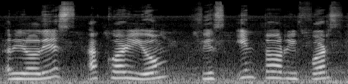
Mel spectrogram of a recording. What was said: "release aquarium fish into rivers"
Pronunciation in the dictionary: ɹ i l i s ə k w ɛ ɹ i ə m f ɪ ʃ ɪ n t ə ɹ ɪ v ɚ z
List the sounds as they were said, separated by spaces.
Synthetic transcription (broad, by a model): ɹ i l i s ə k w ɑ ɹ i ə m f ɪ s ɪ n t ə ɹ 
